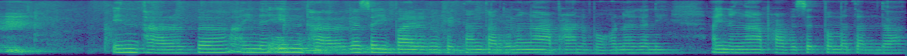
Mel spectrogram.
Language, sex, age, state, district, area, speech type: Manipuri, female, 45-60, Manipur, Thoubal, rural, spontaneous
